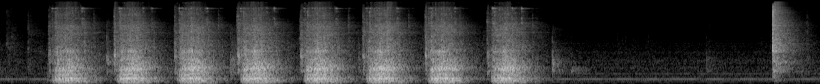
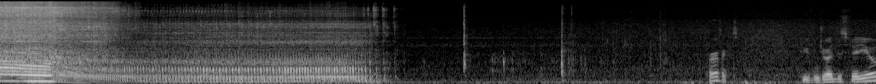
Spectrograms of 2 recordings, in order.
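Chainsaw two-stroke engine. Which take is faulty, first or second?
first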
